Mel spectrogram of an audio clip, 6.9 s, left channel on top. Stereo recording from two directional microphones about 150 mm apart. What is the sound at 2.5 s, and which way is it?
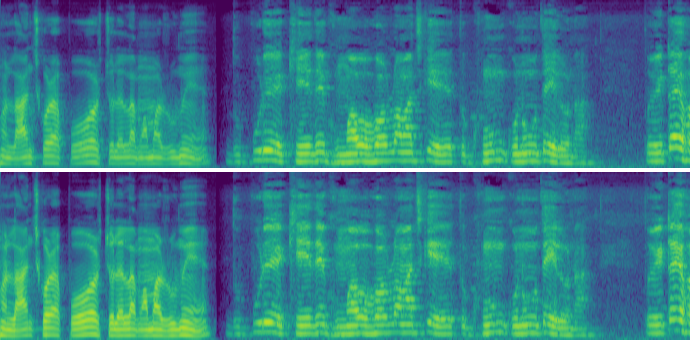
Speech, 20° left (ahead or behind).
